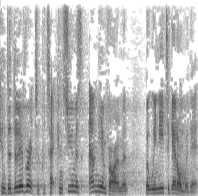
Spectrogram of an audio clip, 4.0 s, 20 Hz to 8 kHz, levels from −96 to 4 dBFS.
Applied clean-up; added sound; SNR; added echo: none; none; none; none.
